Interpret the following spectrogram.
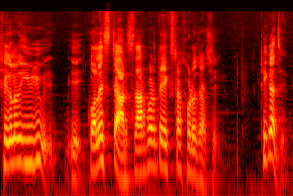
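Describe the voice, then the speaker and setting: A man's voice: on the high side, animated, brisk, a little mellow. A man from West Bengal with a Bengali accent, teaching students in an informal explainer. He keeps checking in with them and often restarts his phrases. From West Bengal, India. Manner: informal, repeats "ঠিক আছে?" to check understanding, frequent fillers and restarts. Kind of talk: explainer lesson addressed to students.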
